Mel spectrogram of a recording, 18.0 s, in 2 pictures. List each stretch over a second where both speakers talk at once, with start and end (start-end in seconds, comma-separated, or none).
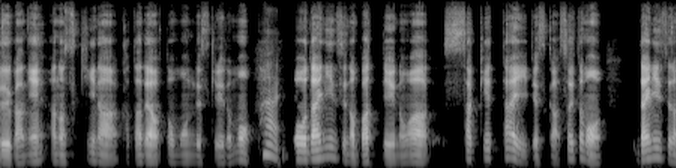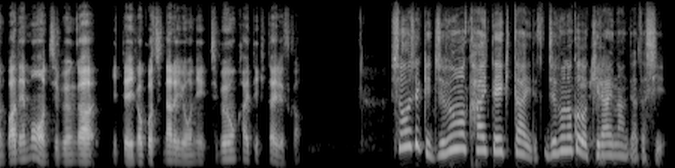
none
